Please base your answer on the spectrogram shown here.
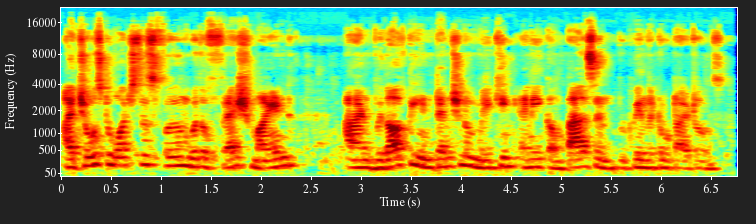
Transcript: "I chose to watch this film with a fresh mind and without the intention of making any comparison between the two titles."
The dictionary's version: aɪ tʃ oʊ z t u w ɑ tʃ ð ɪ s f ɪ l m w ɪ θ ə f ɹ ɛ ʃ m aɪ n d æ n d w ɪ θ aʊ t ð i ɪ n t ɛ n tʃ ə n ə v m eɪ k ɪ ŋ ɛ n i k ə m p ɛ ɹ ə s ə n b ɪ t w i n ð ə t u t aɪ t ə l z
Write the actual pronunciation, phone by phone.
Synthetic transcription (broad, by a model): aɪ tʃ oʊ z t u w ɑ tʃ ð ɪ s f ɪ l m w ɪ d ə f ɹ ɛ ʃ m aɪ n d æ n d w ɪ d aʊ t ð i ɪ n t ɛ n ʃ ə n ə v m eɪ k ɪ ŋ ɛ n i k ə m p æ ɹ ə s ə n b ɪ t w i n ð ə t u t aɪ t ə l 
